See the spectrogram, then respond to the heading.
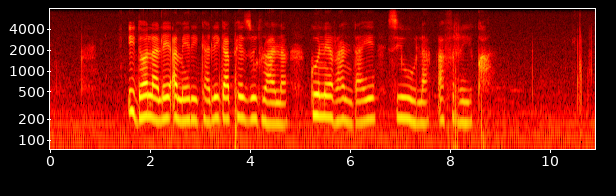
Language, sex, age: South Ndebele, female, 20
